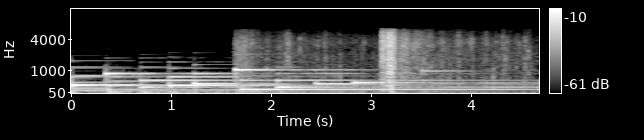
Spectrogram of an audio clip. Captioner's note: leaves rustling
